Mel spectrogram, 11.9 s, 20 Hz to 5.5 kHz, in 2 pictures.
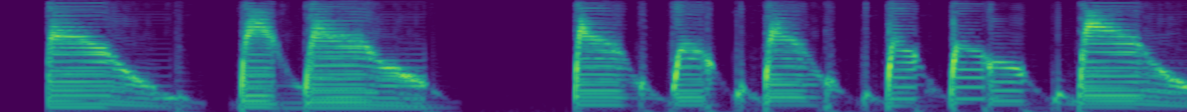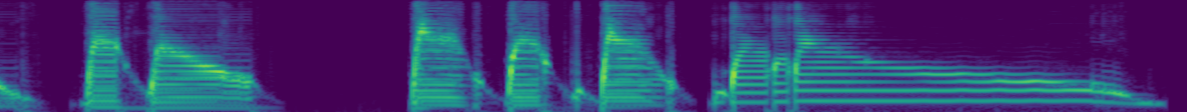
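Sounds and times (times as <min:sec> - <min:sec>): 
funky synth wah with envelope: 0:00.2 - 0:02.2, 0:02.9 - 0:07.2, 0:08.0 - 0:11.5.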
